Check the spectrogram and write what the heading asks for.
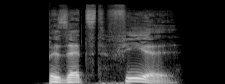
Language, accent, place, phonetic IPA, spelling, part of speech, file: German, Germany, Berlin, [bəˌzɛt͡st ˈfeːl], besetzt fehl, verb, De-besetzt fehl.ogg
- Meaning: inflection of fehlbesetzen: 1. second/third-person singular present 2. second-person plural present 3. plural imperative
